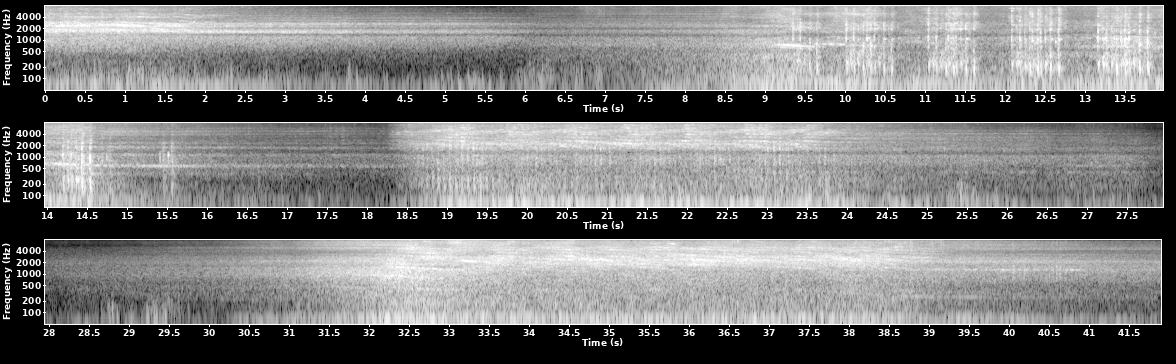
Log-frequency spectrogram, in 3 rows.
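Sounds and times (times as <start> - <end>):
train rushing past with hiss: 0.0 - 41.9
train wheels thumping: 9.2 - 15.8.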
